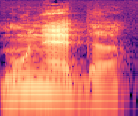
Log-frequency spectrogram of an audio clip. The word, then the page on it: moneda: mounedo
